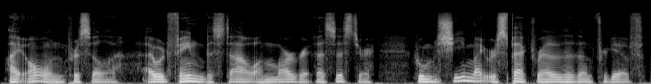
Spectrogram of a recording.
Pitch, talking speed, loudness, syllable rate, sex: 115 Hz, 165 wpm, -17 LUFS, 4.8 syllables/s, male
